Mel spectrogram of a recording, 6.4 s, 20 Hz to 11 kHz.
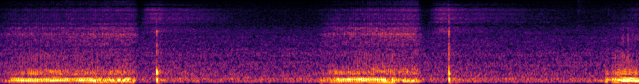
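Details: Snoring in a sleeping animal: rough, rattling snores on each in-breath with quiet out-breaths, about 20 breaths a minute.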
